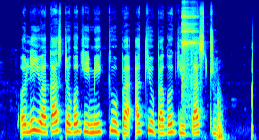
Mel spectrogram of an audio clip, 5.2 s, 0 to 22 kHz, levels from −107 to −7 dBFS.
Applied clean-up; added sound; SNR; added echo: none; Tambourine; 11 dB; none.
